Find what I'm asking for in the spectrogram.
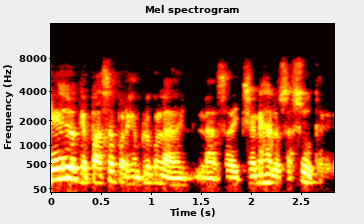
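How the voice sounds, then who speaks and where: His pitch rises and falls very widely. He keeps a fairly quick pace. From Uruguay, Montevideo. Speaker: author and biodecoding therapist. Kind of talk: interview.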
